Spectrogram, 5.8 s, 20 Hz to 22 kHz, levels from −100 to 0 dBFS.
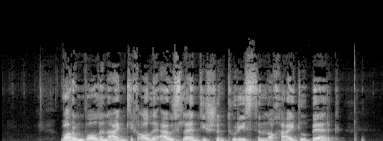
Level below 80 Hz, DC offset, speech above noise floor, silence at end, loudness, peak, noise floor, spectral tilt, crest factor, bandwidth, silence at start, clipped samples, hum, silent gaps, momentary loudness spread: -58 dBFS; under 0.1%; 51 dB; 0.3 s; -19 LUFS; 0 dBFS; -70 dBFS; -4 dB/octave; 20 dB; 14.5 kHz; 0.9 s; under 0.1%; none; none; 8 LU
